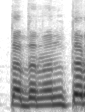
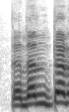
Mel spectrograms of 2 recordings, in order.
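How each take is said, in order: First: तदनंतर with "nan" sounded, "ta-da-nan-tar"; correct form. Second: तदंतर in three beats, "ta-dan-tar"; wrong form. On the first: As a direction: say all four beats of तदनंतर. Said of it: "तदनंतर होता है". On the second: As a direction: say तदंतर without the extra "nan". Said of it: "नहीं होता साहब". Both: Shown as a demonstration.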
